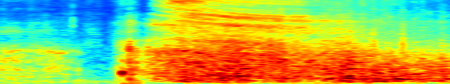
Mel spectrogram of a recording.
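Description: A person blowing hard into a rubber balloon to inflate it: a steady rush of breath starting about half a second in.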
